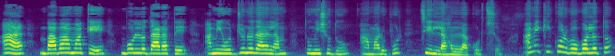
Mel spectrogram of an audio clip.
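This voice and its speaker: A woman's voice: high-pitched, normal speed, long pauses, natural voice. A woman voicing a talkative, easily exasperated young son in a family cartoon, speaking insistently. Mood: aggrieved protest. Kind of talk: cartoon voice acting.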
